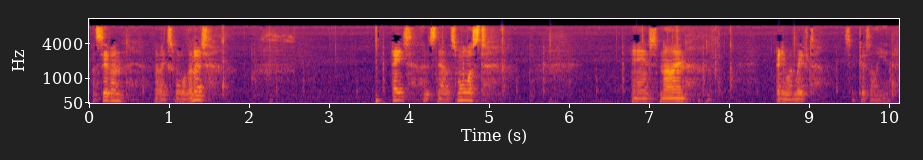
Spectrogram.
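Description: Playing cards are laid down softly one by one on a cloth.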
